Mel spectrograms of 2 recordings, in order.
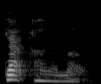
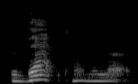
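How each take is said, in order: First: Louder, leaning on That; louder first take. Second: Said in the usual way. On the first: Shown as a demonstration. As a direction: punch That hard.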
